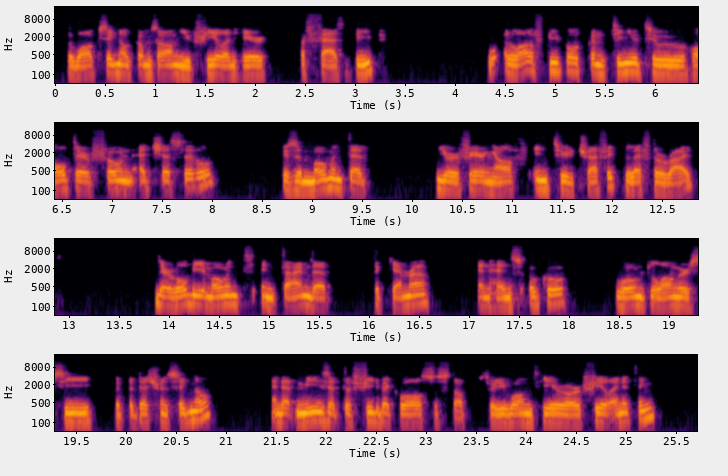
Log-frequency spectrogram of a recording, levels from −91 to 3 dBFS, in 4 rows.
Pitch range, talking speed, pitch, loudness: 105-120 Hz, 165 wpm, 110 Hz, -25 LUFS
